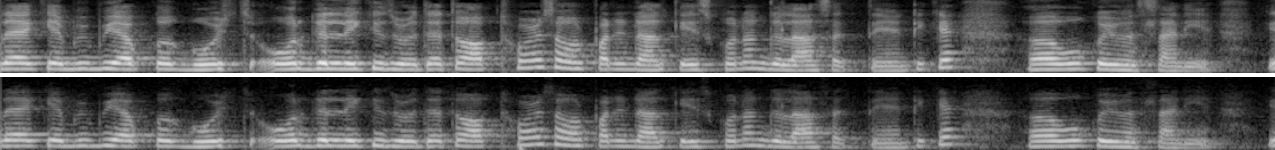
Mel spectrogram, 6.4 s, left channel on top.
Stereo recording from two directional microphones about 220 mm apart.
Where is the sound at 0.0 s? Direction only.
20° left (ahead or behind).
